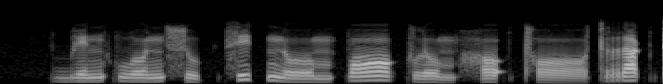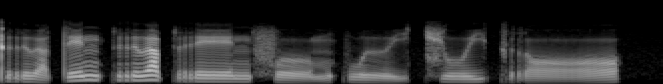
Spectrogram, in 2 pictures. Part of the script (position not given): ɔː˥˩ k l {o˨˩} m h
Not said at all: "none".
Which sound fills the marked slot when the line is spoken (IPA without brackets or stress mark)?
o˨˩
